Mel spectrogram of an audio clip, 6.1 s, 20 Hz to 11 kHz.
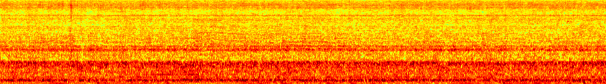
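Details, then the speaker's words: Whirlpool AWOE 8760B washer after motor brushes replaced for F06 no-spin error: near end of full cycle, rinse and spin-out, even steady hum with constant motor tone, no knocking or grinding; running normally. "and then you can see it's nearly completed a full cycle and this is just the end where it's uh rinse rinsing it spinning it out"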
